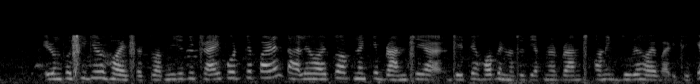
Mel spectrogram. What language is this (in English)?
Bangla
